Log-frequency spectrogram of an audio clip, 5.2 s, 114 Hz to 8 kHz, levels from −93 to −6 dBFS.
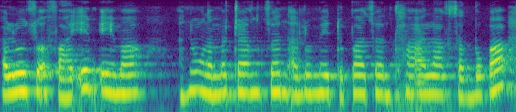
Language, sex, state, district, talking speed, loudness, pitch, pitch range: Mizo, female, Mizoram, Aizawl, 255 wpm, -16 LUFS, 230 Hz, 225-240 Hz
